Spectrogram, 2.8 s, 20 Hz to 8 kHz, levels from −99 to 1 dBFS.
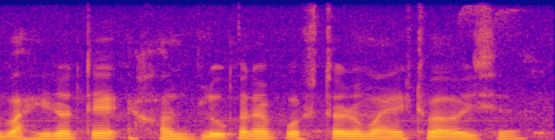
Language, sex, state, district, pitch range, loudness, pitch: Assamese, female, Assam, Kamrup Metropolitan, 125-135 Hz, -17 LUFS, 130 Hz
